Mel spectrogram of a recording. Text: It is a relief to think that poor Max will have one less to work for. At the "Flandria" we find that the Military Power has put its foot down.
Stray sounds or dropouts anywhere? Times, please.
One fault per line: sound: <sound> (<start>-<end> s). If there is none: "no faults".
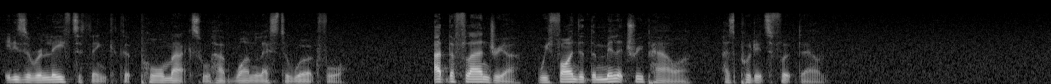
no faults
